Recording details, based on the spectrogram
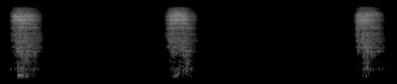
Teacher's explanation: With this sound, you bring the tip of your tongue close to the gum ridge to make the narrow passage. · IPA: [s]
